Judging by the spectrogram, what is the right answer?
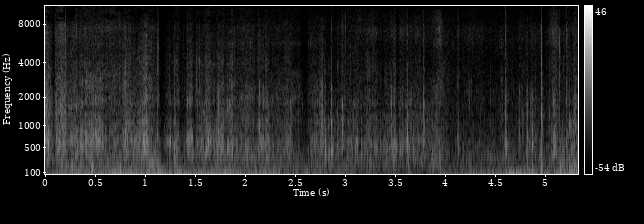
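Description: Tubbs Flex snowshoes crunching and scraping on packed snow step after step, with many short clicks and a close rustle of clothing near the microphone.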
